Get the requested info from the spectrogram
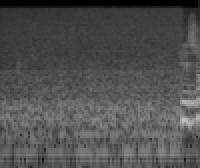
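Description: A steady hiss of background noise, with a man's voice coming back near the end.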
